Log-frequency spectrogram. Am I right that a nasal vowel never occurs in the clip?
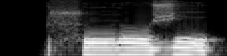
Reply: no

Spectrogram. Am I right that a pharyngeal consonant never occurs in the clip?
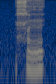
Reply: no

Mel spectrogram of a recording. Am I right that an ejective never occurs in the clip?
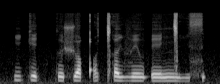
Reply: no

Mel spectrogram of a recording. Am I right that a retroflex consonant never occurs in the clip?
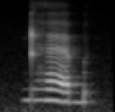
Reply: no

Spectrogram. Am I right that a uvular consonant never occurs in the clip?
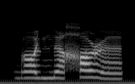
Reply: no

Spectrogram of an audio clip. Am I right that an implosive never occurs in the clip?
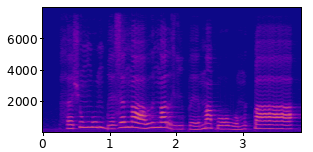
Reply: no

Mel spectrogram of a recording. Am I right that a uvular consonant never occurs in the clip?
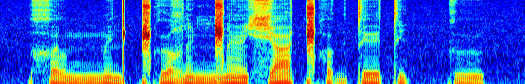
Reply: no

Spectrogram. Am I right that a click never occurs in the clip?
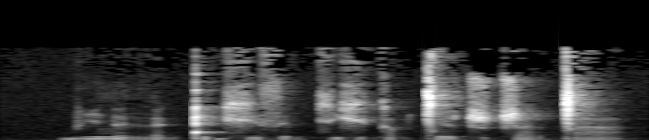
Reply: no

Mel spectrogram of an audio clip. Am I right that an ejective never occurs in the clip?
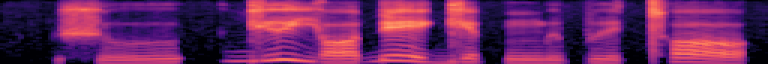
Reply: yes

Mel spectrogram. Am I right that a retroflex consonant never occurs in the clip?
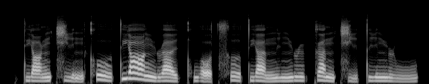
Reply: no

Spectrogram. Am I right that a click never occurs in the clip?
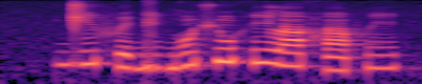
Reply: yes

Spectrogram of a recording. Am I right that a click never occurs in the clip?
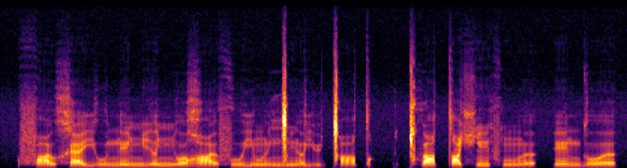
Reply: no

